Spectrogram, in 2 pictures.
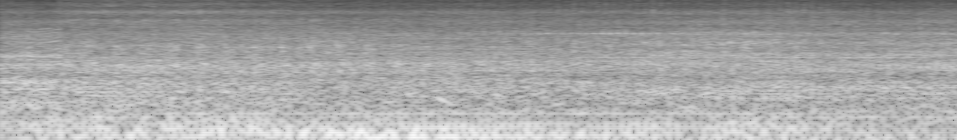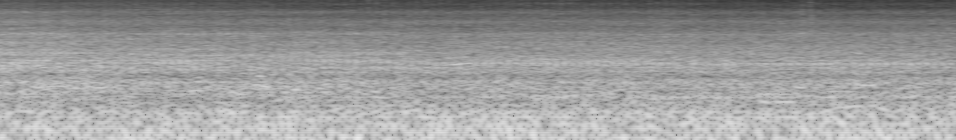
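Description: Diesel farm tractor engine running with a steady low hum as the tractor drives slowly past and away, getting slightly quieter near the end.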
